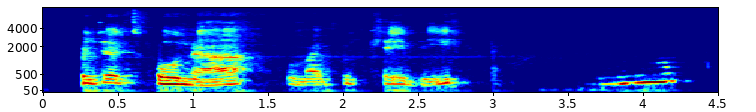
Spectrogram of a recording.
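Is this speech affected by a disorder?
No.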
